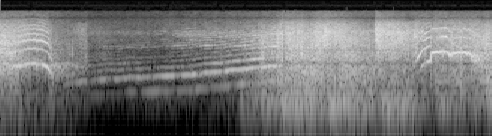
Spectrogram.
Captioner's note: yells; crashes; screams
